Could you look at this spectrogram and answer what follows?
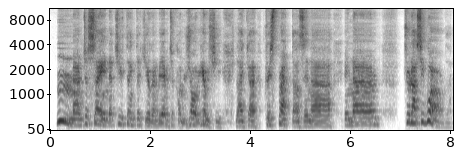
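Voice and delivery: put-on villain voice, doubting and mocking; skeptical cartoon villain. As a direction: needle the hero in a villain's voice.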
